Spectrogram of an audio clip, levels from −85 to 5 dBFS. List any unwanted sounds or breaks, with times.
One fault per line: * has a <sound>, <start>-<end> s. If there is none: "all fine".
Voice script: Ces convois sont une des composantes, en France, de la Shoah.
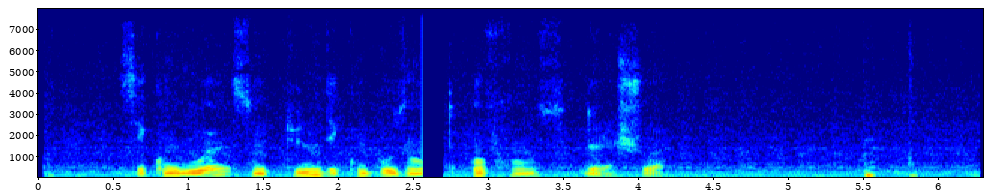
* has a dropout, 2.6-2.7 s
